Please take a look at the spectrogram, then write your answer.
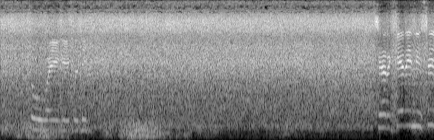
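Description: Heavy rain drums steadily on a tin sheet roof during an unseasonal summer storm, a dense continuous hiss with rumbling, while voices talk intermittently over it.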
